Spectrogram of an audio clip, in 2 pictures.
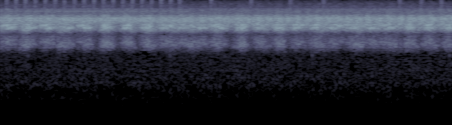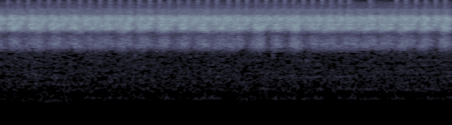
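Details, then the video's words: Cicadas droning in a loud high-pitched chorus, the buzz beating in fast regular pulses, steady throughout with no other sounds. "Scintillating Cicadas"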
